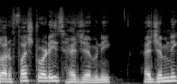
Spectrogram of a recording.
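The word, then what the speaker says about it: hegemony: देखो, इसको हम ऐसे प्रोनाउंस नहीं करेंगे, इसको हम ऐसे प्रोनाउंस करेंगे, है जी। है जी। क्या है आपके पास? मनी है। हमारे पास है जी मनी।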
